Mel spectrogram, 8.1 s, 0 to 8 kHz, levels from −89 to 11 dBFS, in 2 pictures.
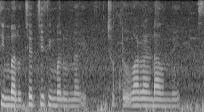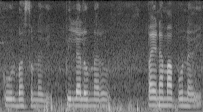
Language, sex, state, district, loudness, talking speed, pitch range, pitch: Telugu, female, Telangana, Nalgonda, -20 LUFS, 110 wpm, 170-185 Hz, 180 Hz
